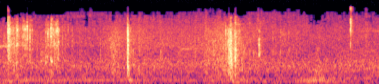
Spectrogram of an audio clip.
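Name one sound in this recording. A metal hook clanks as it catches.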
